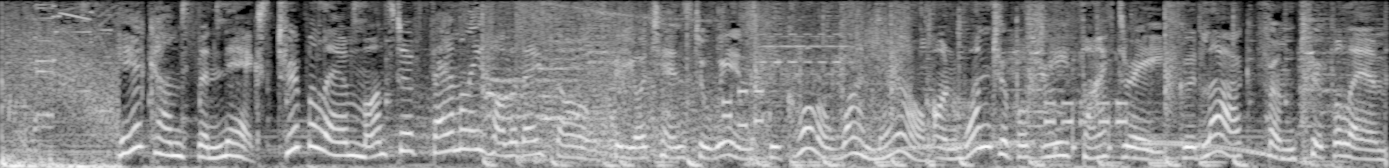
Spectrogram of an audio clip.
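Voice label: Australian English Promo; TripleM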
